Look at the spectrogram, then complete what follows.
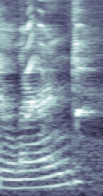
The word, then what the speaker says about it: learned: um for for example I learned about it no dound just learned but the Learned Professor is learned so that's the adjective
